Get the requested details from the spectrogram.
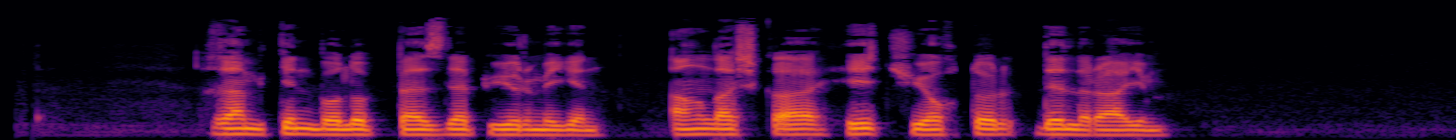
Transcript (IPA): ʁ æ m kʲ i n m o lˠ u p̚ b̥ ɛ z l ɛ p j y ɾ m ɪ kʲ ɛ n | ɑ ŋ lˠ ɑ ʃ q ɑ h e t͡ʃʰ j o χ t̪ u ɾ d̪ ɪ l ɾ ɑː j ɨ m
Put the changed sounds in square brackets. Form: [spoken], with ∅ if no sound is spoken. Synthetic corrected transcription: ʁ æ m kʲ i n [b] o lˠ u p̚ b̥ ɛ z l ɛ p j y ɾ m ɪ [ɡʲ] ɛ n | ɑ ŋ lˠ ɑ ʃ q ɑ h e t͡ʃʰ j o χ t̪ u ɾ d̪ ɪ l ɾ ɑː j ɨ m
